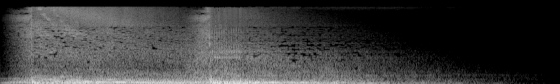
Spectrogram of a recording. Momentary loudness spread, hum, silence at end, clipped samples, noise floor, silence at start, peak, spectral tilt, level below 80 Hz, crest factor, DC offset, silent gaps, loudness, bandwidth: 14 LU; none; 1.35 s; under 0.1%; -66 dBFS; 0 s; 0 dBFS; -4 dB/octave; -20 dBFS; 16 dB; under 0.1%; none; -16 LUFS; 16 kHz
